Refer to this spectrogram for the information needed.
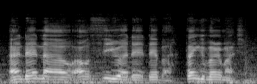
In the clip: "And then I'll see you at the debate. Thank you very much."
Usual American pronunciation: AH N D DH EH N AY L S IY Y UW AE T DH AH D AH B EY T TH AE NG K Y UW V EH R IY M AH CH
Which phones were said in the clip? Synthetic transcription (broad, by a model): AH N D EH N AY W S IY Y UW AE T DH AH D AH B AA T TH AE NG K Y UW V EH R IY M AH CH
